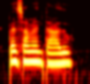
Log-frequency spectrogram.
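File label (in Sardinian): "pensamentadu", female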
